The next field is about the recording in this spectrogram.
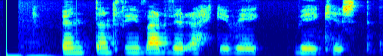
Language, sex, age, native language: Icelandic, female, 10, Icelandic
